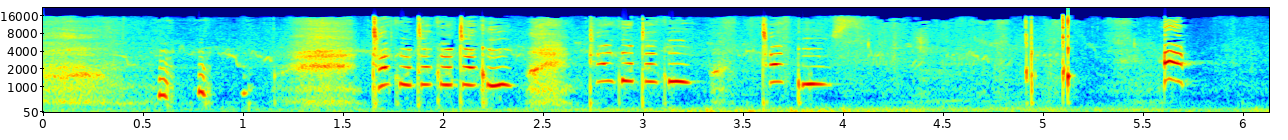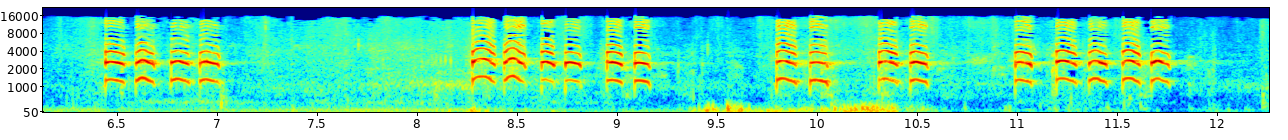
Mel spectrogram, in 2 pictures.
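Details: Black tri male Australian Shepherd puppy, Henryetta's male number 3, being tickled: high squeaky whimpers and yips in quick bursts with clear harmonic stacks, growing into rapid repeated squeals toward the end, with a low hum underneath.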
